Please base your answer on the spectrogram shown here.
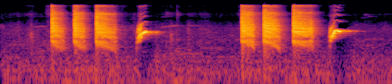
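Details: Female white-rumped shama used to provoke males: two sets of three loud harsh rasping notes, each set ending in a short sharp rising chip.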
